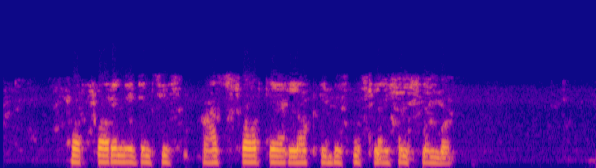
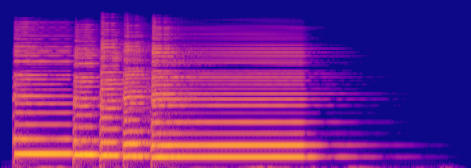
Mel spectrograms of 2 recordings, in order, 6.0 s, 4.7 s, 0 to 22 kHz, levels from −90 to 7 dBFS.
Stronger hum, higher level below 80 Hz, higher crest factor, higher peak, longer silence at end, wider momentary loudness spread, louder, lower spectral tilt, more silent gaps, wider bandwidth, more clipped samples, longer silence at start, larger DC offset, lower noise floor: neither; second, -64 dBFS vs -54 dBFS; first, 20 dB vs 12 dB; about the same, -2 dBFS vs -2 dBFS; first, 1.45 s vs 1.15 s; first, 9 LU vs 5 LU; second, -21 LUFS vs -13 LUFS; first, -10.5 dB/octave vs -2.5 dB/octave; neither; second, 3.7 kHz vs 13.5 kHz; neither; first, 0.65 s vs 0.15 s; neither; first, -67 dBFS vs -60 dBFS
